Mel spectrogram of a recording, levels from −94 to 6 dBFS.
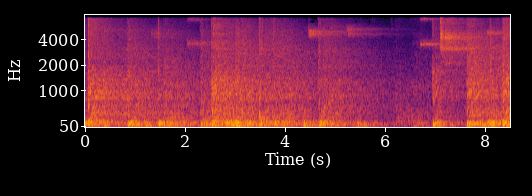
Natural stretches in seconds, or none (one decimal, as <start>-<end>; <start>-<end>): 0.0-1.4; 2.4-2.8; 5.4-8.5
